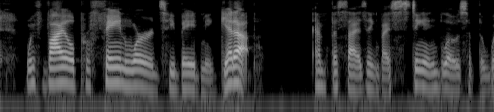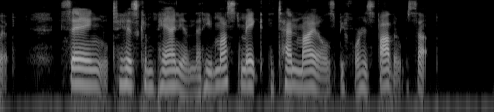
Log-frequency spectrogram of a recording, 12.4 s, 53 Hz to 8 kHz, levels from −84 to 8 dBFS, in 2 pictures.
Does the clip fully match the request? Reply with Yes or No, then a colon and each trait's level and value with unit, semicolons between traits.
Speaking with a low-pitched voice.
No: medium, 165 Hz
